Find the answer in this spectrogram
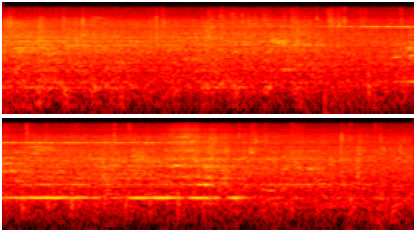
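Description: Intercity passenger coaches rolling past slowly as an arriving train runs into the platform, a steady rumble of wheels on rail. About halfway through a strong steady squeal rises out of it for about two and a half seconds, breaking off twice before it fades.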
